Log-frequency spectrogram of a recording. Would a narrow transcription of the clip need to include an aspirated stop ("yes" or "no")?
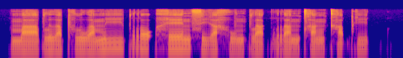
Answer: yes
